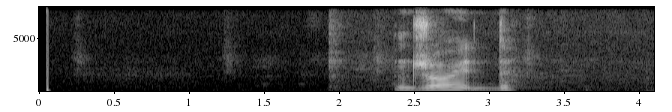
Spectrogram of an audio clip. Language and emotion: Russian, neutral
